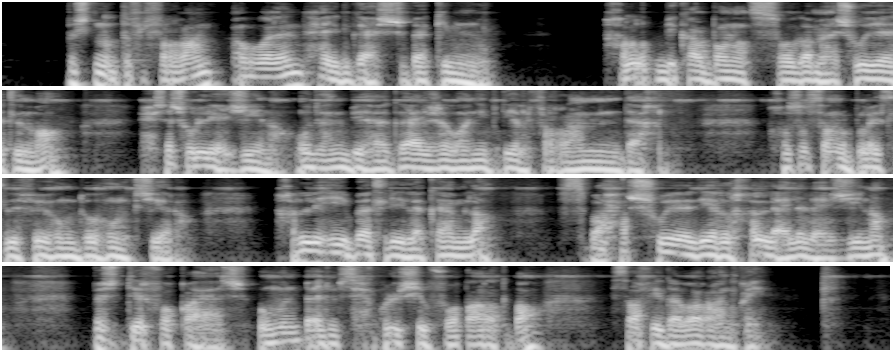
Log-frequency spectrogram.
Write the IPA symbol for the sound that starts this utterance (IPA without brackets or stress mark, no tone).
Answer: b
